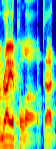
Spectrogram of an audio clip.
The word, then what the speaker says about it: Rajapalot: Rajapalot. Yeah, Rajapalot. J's are spelled pronounced like Y's, so Rajapalot.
